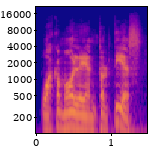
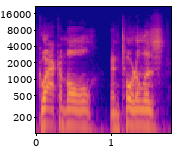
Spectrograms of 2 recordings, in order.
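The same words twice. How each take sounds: First: The words get a native Spanish pronunciation. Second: The words get an anglicized American pronunciation. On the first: "I don't say" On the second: "I like to make my pronunciation as bad as possible"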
